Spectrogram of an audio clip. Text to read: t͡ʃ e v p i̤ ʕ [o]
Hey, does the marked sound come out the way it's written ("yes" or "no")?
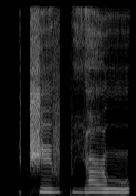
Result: yes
